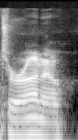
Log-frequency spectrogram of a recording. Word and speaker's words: Toronto: You're like, you're like the Canadians, but they don't say they don't pronounce the T in Toronto.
